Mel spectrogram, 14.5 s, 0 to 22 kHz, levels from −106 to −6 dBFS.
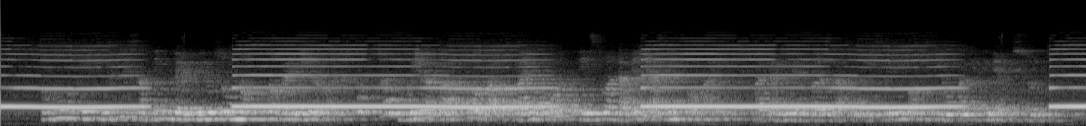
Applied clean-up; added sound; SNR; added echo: none; Wind instrument, woodwind instrument; -4 dB; reverberation time 2.2 s.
